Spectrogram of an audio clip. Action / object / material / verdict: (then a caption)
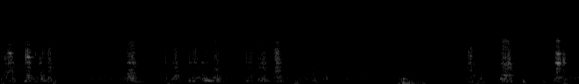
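scrape / coated scratch-art paper notepad scratched with a wooden stylus / coated paper / none. A wooden stylus scratches letters into the coating of a small spiral-bound black scratch-art notepad made of coated paper, resting on fabric. Quiet, dry scratching strokes come in short bursts separated by brief pauses, each stroke a faint, bright rasp that stops without ringing.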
